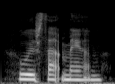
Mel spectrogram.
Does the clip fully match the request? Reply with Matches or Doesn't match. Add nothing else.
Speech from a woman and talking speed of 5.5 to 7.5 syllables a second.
Matches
